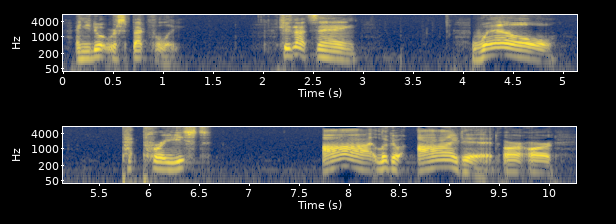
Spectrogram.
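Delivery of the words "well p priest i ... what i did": very slow, condescending, talking-down tone. Acting out how the woman might have talked down to the priest: acting out a condescending tone. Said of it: "with that kind of condescending tone of voice".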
